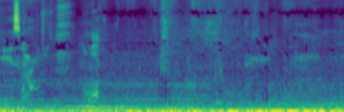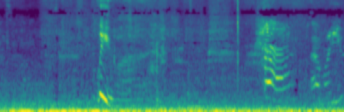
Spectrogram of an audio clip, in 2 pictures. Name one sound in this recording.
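A young girl talks excitedly.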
